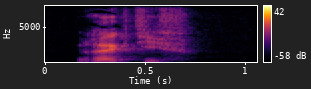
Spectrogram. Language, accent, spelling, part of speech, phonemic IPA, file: French, France, réactif, noun / adjective, /ʁe.ak.tif/, LL-Q150 (fra)-réactif.wav
- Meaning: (noun) reagent; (adjective) 1. reactive 2. responsive, quick to respond, who replies fast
